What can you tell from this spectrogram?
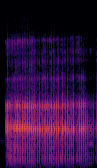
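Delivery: long, very low creaky "ah"; sustained low croak; vocal fry. Shown as a demonstration. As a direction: let the voice rattle on a held ah. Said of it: "So it sounds like".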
